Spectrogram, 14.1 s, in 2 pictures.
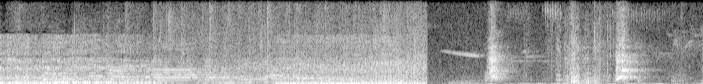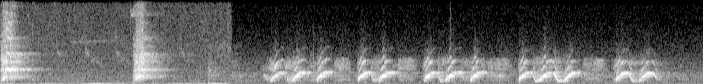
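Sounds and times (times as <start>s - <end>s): animal barking: 2.8s - 9.1s, 9.7s - 13.8s
animal yelping: 4.5s - 7.6s, 8.3s - 8.8s.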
